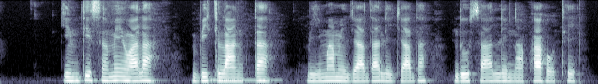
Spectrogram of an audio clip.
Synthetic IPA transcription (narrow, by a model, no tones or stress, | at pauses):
kɪmt̪isəməjwaːla | bɪklãːŋɡt̪a | biːmamẽd͡ʒjaːd̪aled͡ʒaːd̪a | d̪uːsaːlːenaːpʰaɦoːt̪ʰeː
